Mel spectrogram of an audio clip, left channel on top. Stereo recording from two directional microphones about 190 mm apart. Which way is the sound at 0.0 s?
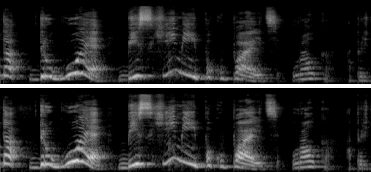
25° right (ahead or behind).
